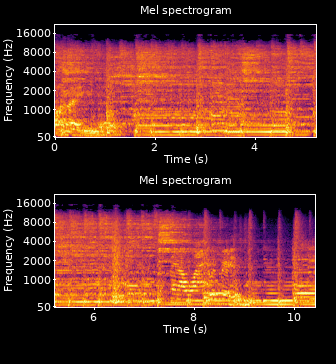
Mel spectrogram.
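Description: Live blues-rock band playing: electric guitar over a drum kit, loud and steady.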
